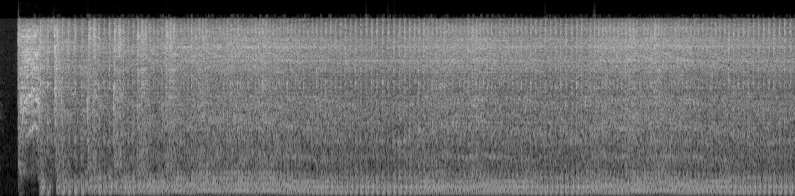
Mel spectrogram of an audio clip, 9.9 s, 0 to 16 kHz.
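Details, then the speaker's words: 1998 Honda FourTrax 300 ATV, cold start after new battery installed: one short crank, catches immediately, settles into steady even single-cylinder idle; charging about 14 volts; healthy start. "well that's left is a cold start and check to make sure the voltage is proper okay let's see if she's going to"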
